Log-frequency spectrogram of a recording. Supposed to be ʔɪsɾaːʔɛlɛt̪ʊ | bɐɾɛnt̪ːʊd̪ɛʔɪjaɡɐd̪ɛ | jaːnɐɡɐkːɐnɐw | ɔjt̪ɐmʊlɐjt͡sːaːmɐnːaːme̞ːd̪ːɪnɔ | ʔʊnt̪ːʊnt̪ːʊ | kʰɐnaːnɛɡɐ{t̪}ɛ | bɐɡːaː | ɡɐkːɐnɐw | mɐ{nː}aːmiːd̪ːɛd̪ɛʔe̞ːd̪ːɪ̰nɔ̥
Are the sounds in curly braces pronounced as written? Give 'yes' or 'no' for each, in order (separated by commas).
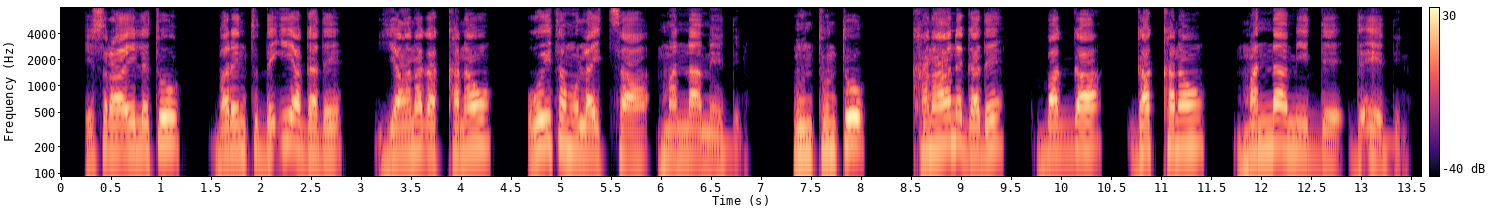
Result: no, yes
